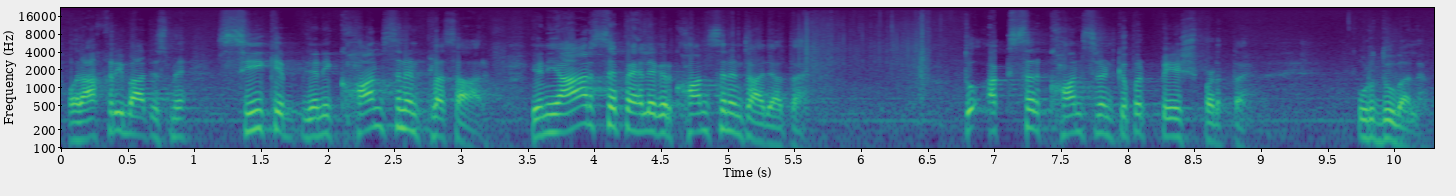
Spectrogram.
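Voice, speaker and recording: A man's voice: fairly high pitch, expressive, normal speed, a little hiss or hum. A man teaching a live workshop audience, demonstrating pronunciations and joking with the room. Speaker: life coach and trainer.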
